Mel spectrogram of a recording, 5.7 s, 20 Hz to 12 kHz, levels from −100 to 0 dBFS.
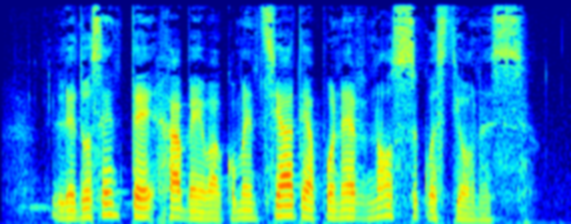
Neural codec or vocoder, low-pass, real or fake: none; 10.8 kHz; real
